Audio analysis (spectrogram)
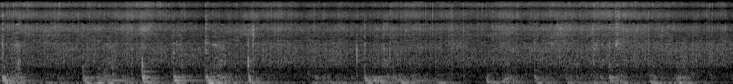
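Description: Ginger garlic paste sautéing in a pan for a shrimp curry gives a steady close sizzle, with repeated scrapes and clicks from stirring scattered throughout.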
